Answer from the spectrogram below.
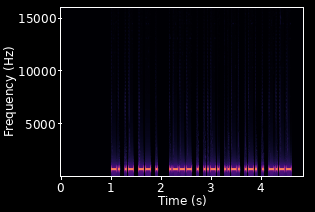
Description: Morse code, heard as a keyed tone, about 36 wpm, 700 Hz. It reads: NAME JEFFREY
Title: Practice QSO - Exchange 1 - Beginning - 35wpm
